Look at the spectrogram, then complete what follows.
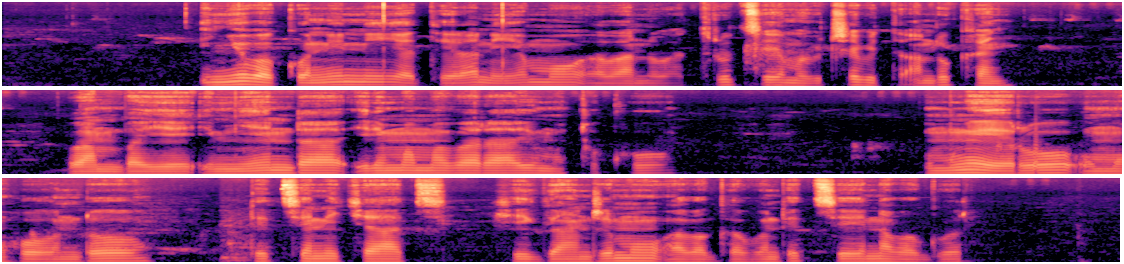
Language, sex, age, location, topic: Kinyarwanda, female, 25-35, Huye, education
